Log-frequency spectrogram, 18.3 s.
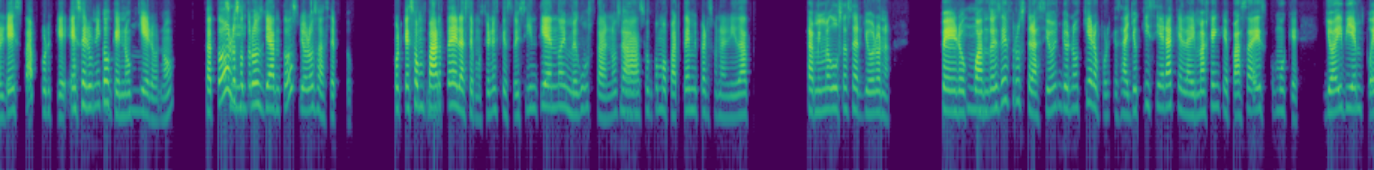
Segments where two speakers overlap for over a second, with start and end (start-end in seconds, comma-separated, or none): none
